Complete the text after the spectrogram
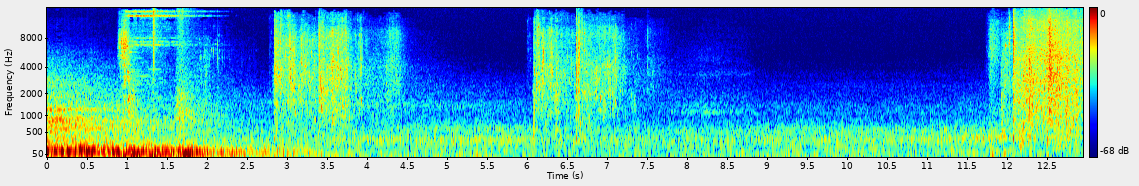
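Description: Armoured footsteps clink and crunch on stony ground in short bursts.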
